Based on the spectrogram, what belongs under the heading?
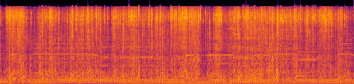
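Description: Clear plastic wrapper crinkling and crackling as hands pull it open and peel it off a small toy figure.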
